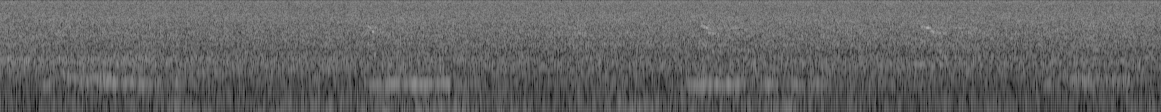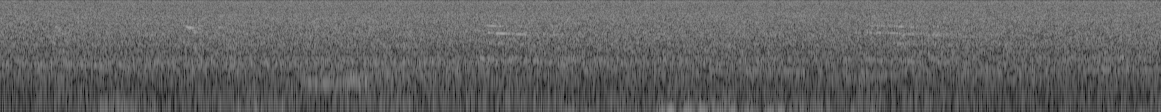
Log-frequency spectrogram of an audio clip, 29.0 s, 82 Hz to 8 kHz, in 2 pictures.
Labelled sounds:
20.6	20.9	humpback whale, 2.0 to 2.8 kHz
25.4	25.6	humpback whale, 2.7 to 2.8 kHz
26.0	26.3	humpback whale, 1.8 to 2.0 kHz

